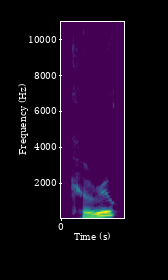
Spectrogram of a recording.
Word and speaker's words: kuru: So the disease is called Kuru disease. Kuru? Kuru. I do know what that is. Okay, let me make sure I'm pronouncing it correctly.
